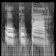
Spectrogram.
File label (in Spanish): "ocupar", Spanish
